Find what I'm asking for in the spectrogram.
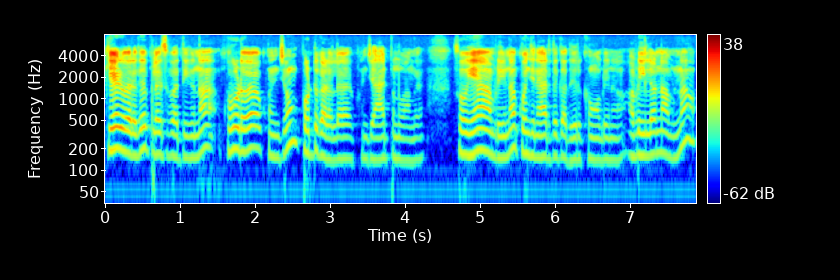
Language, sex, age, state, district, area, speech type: Tamil, male, 30-45, Tamil Nadu, Viluppuram, rural, spontaneous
